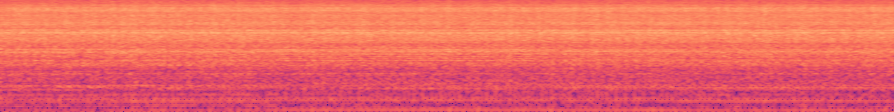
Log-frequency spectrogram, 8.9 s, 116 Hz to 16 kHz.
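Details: 1996 Chevy truck V6 with the cylinder heads and cam from the 1994 original engine, in a MerCruiser ski boat, first start after the rebuild: gas is poured in with the fuel pump unhooked. A steady, even idle with a smooth hum and no knocks or misses. Normal idle.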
